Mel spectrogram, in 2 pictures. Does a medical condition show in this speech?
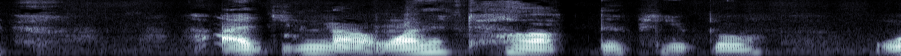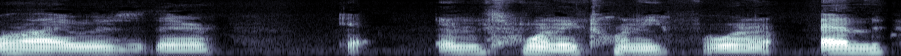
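Yes: cerebral palsy; wheelchair user.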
